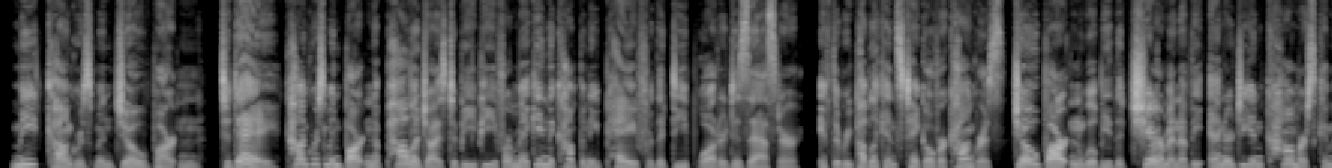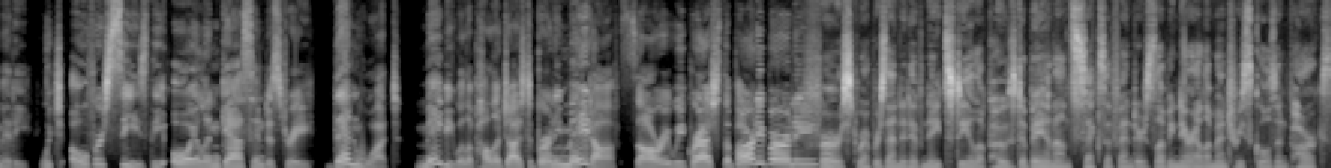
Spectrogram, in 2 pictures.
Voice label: Political, female voice

